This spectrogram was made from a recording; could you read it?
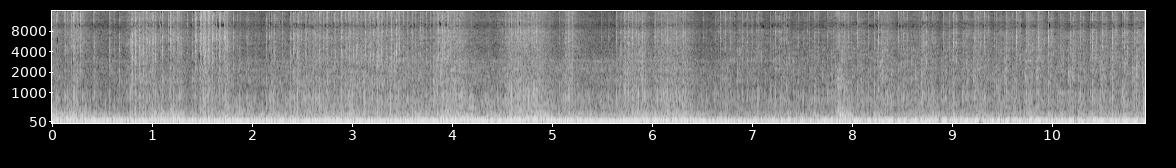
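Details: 1948 Chevy Fleetline small-block Chevy V8, 4-speed, after a fix for push rods breaking on the first burnouts: loud, deep V8 roar holding high revs steadily through a test burnout, no knocking or clatter, running healthy.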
